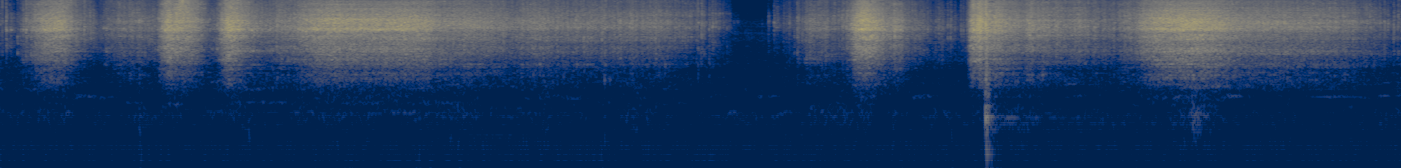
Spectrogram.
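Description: A rain stick pours out a steady, hissing cascade of tiny beads, swelling and fading in long rushes with a brief pause near the middle, then another flowing run. No one speaks.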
